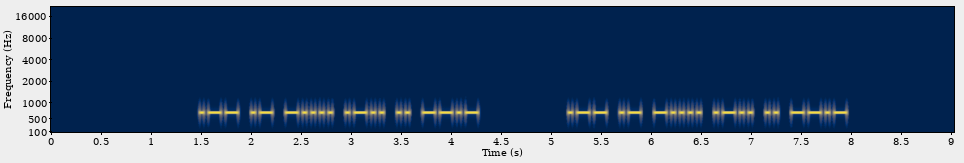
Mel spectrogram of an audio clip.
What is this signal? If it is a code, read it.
Morse code, heard as a keyed tone, about 28 wpm, 700 Hz. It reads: WA6LIQ WA6LIQ
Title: USA Call Signs - 6 Characters - Repeated 2x - 28wpm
